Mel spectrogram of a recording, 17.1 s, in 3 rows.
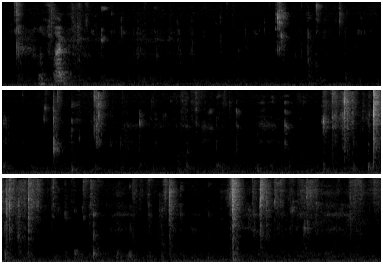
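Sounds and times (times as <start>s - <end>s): chewing chocolate: 0.0s - 16.5s
steady low hum: 0.0s - 17.0s
small clicks and crackles: 10.4s - 14.1s.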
